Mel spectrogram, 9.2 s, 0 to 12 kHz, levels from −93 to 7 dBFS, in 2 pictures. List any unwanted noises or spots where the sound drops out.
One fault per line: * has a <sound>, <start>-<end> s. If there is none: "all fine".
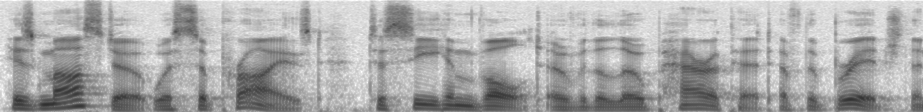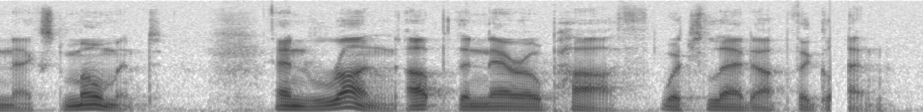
* has a dropout, 8.8-8.9 s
